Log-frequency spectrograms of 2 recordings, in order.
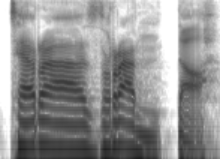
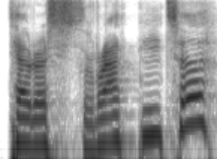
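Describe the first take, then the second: First: The surname is said with Finnish-style pronunciation. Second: The surname is said with English-style pronunciation. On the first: The speaker calls it right. "is probably how you'd say that name if you were wanting to say it properly" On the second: The speaker calls it wrong. "I hope I've done that name justice"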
